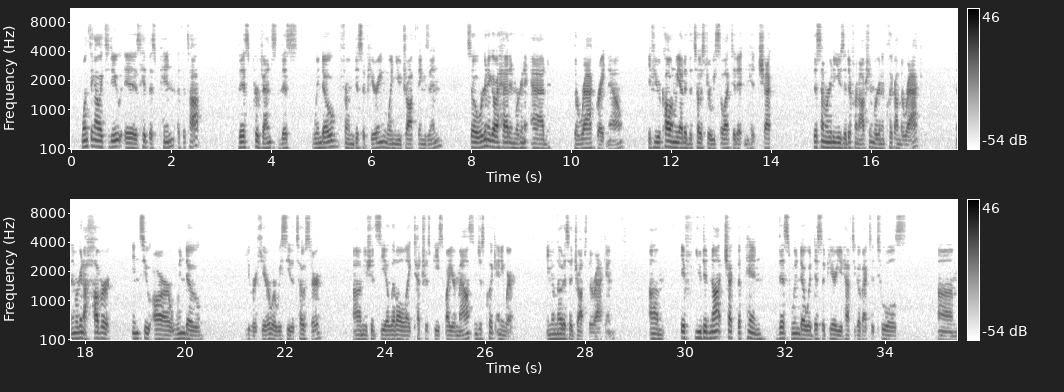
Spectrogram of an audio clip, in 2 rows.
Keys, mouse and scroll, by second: 1.9 click, 12.8 click, 16.0 click, 25.7 click.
